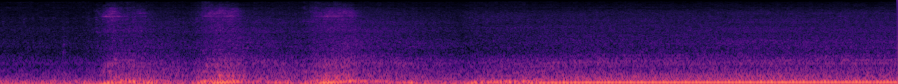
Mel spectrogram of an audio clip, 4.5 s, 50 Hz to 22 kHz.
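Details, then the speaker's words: Cold start V8: a few throttle blips, then a deep, even, steady V8 idle with no knock or tick and high oil pressure; healthy normal idle. "Got plenty of oil pressure in here. Where is it? Right there. High. It's good."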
